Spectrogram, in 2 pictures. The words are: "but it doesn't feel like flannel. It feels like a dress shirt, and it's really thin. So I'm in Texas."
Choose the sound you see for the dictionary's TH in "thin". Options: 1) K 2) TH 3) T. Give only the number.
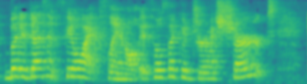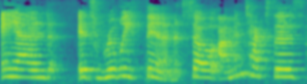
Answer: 2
